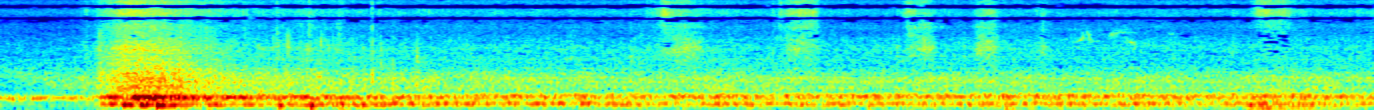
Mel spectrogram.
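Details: Honey bees during a honey harvest, giving a steady low droning hum that holds an even pitch throughout, with a brief louder rustle near the start and a few faint clicks and knocks.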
